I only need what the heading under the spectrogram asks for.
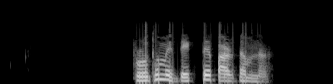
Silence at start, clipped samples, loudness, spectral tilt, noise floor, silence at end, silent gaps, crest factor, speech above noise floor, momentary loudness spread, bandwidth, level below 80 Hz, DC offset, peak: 1.35 s; under 0.1%; -17 LUFS; -8 dB/octave; under -90 dBFS; 0.65 s; none; 18 dB; over 74 dB; 11 LU; 7.6 kHz; -46 dBFS; under 0.1%; -2 dBFS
